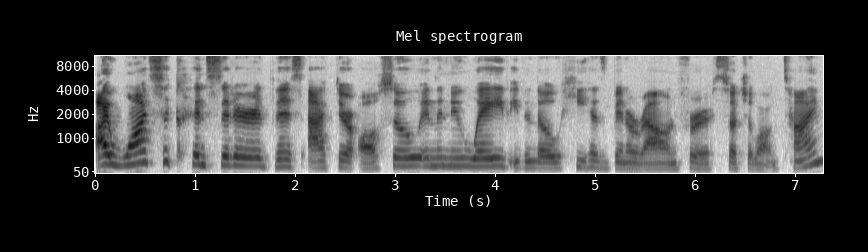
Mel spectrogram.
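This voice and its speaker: In a very clean recording with a silent background, a woman of medium pitch talks at a fairly slow pace with hardly any pauses and very wide pitch swings. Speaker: podcast co-host bidding in auction.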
